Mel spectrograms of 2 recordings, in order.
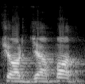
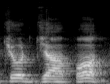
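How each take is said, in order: First: চর্যাপদ said as "chɔrjapɔd"; mistaken open vowel. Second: চর্যাপদ said slowly as "chorjapɔd"; drawn-out closed "chor" opening চর্যাপদ; correct close o. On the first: Retold or imitated. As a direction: say চর্যাপদ with an open aw, "chawr-ja-pawd". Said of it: "কিন্তু এটা চর্যাপদ হবে না". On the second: Shown as a demonstration. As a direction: say চর্যাপদ slowly with a rounded first o, "chor-ja-pawd". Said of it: "এটা হবে".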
